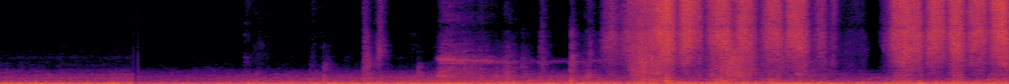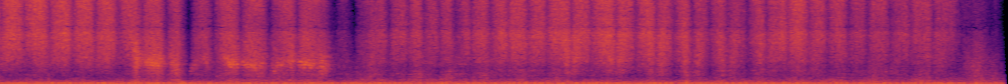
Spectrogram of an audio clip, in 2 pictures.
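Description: Hand wet sanding of a fiberglass Corvette hood with sandpaper, smoothing the glaze before filler primer. The rubbing is light and intermittent at first, then from about six seconds in becomes quick, even back-and-forth strokes.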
